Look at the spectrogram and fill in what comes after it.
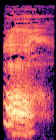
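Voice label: death, dialogue generic Italian; mohaa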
